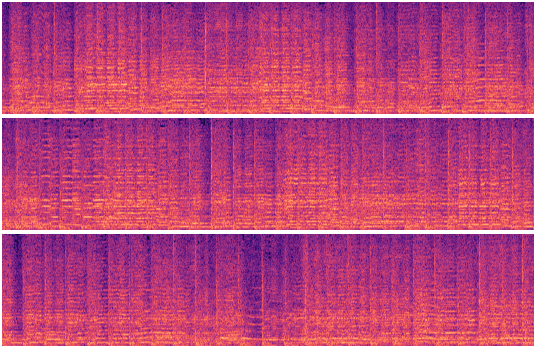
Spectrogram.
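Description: Andean festival band of saxophones and brass over a steady drumbeat, playing a lively traditional dance tune.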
